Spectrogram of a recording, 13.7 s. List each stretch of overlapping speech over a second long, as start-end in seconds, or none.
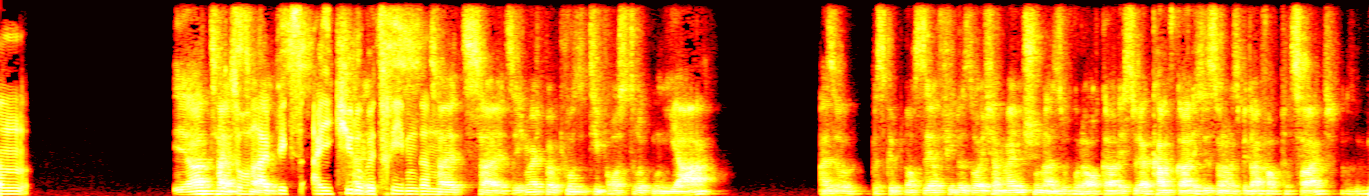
2.1-4.5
